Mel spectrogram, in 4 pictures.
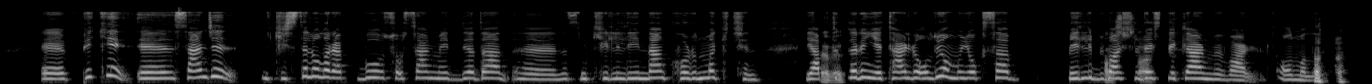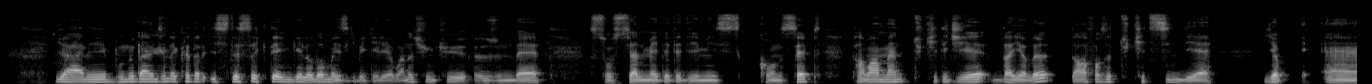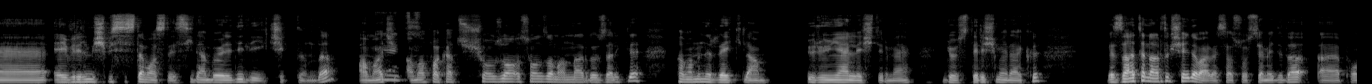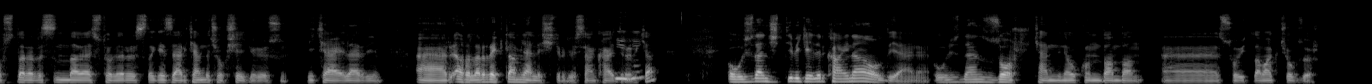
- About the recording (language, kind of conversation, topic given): Turkish, podcast, Sosyal medya gizliliği konusunda hangi endişelerin var?
- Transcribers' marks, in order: other background noise; chuckle; in English: "post'lar"; in English: "story'ler"; tapping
